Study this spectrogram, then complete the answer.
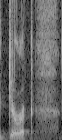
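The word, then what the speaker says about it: Derrick: So if you search for my name on YouTube, it's D-E-R-R-I-C-K, Derek. Lots of ways to spell it.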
